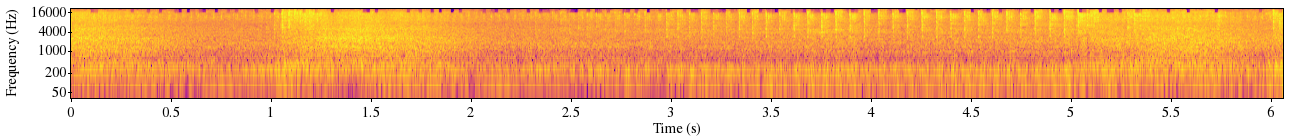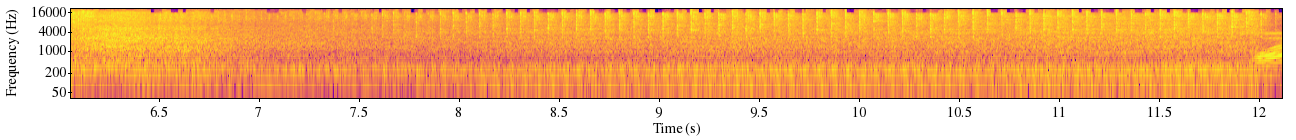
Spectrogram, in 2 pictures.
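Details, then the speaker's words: 2004 Yamaha Raptor 660 quad, a non-runner bought cheap, after repair; single-cylinder revs climb and fall cleanly without stumbling or popping and settle back smoothly; it revs out now, running right. "Well, I think it's fixed. That sounds a lot better."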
